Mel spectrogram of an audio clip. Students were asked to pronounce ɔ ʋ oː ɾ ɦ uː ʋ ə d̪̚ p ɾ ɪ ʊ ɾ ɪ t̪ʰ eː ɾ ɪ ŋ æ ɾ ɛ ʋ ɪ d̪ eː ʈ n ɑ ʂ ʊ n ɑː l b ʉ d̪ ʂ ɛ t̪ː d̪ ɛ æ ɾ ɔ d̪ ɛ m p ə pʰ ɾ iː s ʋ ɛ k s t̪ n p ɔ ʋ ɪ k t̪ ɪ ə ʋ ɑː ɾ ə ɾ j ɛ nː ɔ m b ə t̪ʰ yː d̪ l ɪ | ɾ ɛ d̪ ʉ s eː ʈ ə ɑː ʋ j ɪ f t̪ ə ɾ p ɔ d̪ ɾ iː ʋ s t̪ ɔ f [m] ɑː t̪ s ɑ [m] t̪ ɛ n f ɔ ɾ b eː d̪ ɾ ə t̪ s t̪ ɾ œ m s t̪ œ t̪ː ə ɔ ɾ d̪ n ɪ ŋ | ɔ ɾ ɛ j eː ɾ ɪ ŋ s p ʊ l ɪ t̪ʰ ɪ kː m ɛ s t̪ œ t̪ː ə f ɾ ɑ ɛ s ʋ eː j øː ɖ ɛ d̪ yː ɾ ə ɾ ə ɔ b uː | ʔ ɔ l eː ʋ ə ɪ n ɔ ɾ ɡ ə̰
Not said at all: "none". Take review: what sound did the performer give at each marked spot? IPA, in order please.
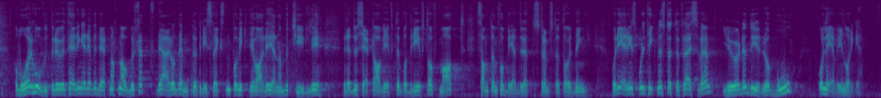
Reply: m, m

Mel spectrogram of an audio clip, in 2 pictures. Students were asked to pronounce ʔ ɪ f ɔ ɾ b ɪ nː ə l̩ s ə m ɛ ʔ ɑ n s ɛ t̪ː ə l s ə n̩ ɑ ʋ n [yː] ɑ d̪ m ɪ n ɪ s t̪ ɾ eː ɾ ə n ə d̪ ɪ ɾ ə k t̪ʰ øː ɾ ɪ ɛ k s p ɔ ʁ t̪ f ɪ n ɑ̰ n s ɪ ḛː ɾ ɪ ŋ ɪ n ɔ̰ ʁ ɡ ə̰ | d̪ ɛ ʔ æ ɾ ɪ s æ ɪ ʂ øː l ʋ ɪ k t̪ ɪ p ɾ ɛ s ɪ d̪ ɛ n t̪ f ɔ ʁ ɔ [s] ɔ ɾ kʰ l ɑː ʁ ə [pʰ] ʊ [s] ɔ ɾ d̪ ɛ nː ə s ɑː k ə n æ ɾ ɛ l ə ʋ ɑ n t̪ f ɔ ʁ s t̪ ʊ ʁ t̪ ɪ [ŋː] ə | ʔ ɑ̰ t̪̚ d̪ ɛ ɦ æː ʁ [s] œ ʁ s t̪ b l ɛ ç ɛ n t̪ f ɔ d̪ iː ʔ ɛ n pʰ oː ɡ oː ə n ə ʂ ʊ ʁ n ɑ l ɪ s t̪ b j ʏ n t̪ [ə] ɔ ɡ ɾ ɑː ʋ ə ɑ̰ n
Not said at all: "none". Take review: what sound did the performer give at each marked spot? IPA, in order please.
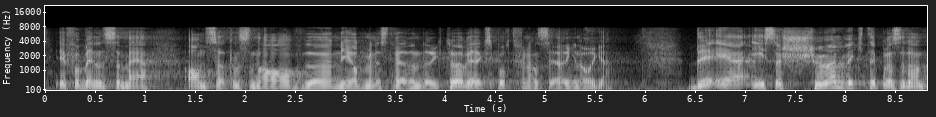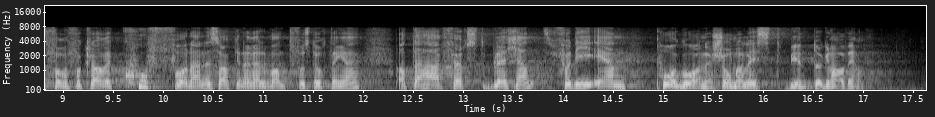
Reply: yː, f, kʰ, f, ŋ, f, ə

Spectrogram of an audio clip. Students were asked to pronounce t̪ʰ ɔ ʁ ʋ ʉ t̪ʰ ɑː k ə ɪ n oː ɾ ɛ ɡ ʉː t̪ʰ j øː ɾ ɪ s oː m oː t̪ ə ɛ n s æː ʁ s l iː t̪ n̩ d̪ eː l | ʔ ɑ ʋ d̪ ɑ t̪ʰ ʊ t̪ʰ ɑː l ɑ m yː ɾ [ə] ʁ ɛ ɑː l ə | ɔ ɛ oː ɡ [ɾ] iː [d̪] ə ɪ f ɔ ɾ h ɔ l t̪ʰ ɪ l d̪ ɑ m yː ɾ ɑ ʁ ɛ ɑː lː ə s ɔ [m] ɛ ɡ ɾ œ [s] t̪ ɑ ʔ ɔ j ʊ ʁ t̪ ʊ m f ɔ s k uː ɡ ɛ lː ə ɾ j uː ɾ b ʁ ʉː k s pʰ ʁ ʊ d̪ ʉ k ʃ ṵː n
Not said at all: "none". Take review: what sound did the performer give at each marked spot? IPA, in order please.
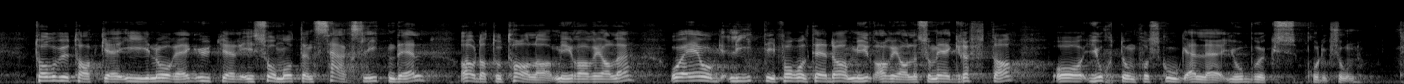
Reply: ɑ, l, t̪, m, f

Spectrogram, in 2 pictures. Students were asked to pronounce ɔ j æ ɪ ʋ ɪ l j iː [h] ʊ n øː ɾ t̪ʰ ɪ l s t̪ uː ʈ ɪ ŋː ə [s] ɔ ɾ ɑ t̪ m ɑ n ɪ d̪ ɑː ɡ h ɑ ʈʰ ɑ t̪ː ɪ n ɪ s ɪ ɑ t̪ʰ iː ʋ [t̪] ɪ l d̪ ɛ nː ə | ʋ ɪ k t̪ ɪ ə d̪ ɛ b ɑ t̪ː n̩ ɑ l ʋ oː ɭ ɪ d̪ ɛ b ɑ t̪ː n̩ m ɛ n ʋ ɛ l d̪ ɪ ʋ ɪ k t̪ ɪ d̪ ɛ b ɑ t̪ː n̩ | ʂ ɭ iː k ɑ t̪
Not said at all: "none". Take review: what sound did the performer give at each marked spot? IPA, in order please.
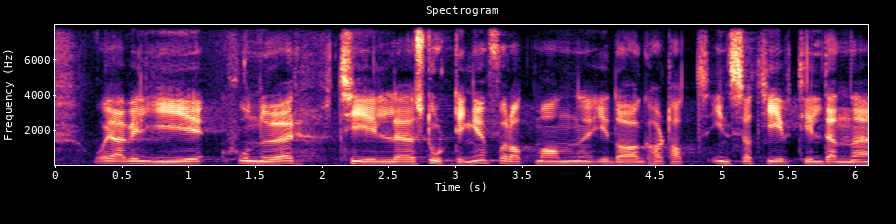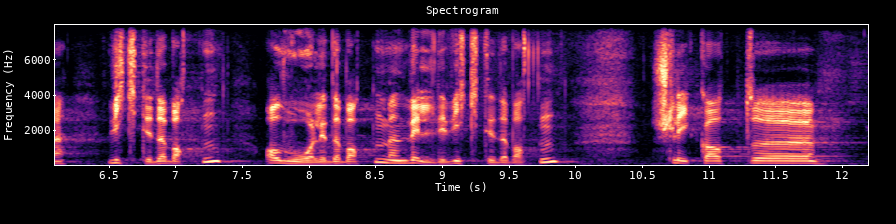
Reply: h, f, t̪ʰ

